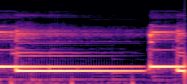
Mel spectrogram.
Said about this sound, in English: Who's that ringing the bell at Radio Owl's Nest today?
